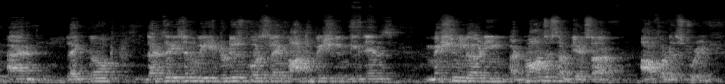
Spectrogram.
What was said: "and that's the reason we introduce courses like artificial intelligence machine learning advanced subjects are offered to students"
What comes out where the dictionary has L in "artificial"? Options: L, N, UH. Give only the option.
L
